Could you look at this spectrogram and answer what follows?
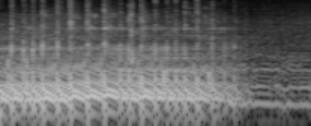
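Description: A small chainsaw cutting wood slabs at a sawmill, its engine roaring loud and close with a fast buzzing rattle for over a second before revving down as the cut ends.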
